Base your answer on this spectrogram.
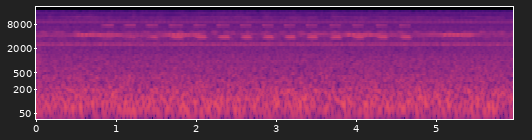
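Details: Forest crickets in autumn, mixed with other insects, some of which had begun calling loudly a week earlier. High, evenly spaced chirp pulses run in long series over a continuous shrill insect drone, with a rushing mountain stream beneath.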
